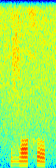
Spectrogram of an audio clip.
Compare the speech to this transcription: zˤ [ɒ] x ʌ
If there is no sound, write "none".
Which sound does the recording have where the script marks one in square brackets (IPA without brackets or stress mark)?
ʌ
